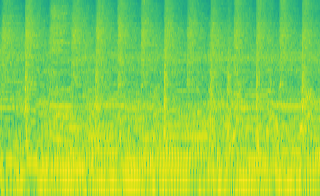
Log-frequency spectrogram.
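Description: Death metal band playing live: distorted electric guitars over a drum kit, with a steady beat of cymbal and snare hits a little over twice a second.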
